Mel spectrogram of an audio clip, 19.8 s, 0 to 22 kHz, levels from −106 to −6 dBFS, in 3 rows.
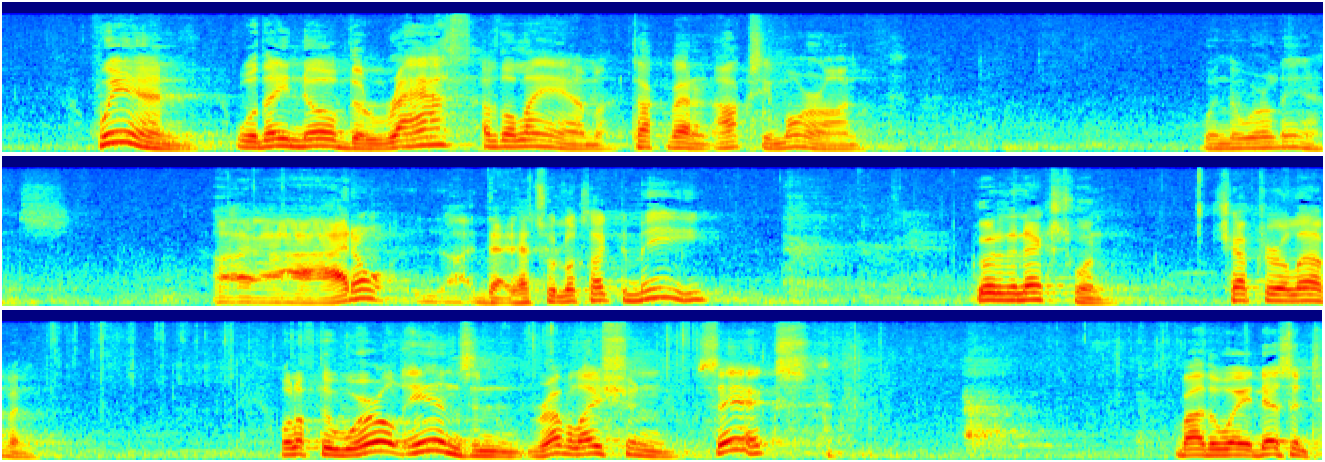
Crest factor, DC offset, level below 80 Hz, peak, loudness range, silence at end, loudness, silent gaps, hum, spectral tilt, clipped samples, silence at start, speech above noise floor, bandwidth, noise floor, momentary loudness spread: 18 dB; under 0.1%; -66 dBFS; -6 dBFS; 8 LU; 0 s; -22 LUFS; none; none; -6 dB/octave; under 0.1%; 0.45 s; 30 dB; 15.5 kHz; -52 dBFS; 18 LU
